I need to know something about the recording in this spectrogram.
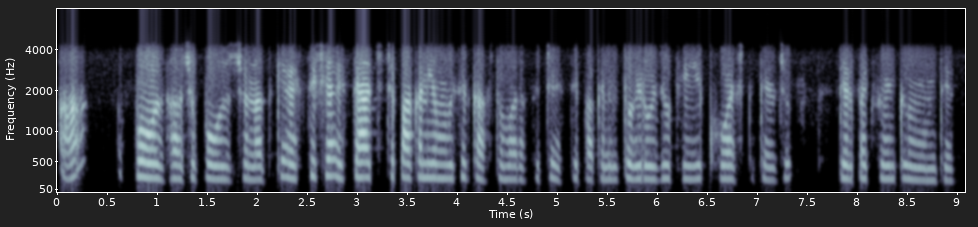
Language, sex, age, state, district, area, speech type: Kashmiri, female, 30-45, Jammu and Kashmir, Shopian, rural, conversation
